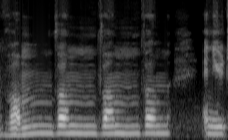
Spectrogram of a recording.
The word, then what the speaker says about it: vam: I have the sound, which is vum, vum, vum. It's sort of it's spelled VAM, but it's sort of a rounded sound, vum, vum, vum, vum.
